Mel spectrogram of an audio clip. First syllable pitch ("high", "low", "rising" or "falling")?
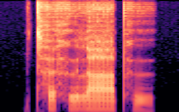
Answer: falling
